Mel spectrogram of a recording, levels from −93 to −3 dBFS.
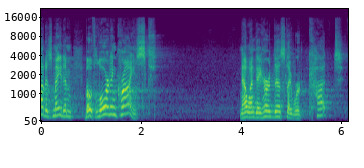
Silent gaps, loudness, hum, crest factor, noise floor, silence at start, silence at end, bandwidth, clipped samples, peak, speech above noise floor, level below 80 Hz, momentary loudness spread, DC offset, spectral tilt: none; -20 LUFS; none; 20 dB; -62 dBFS; 0 s; 0.15 s; 16 kHz; under 0.1%; -2 dBFS; 41 dB; -78 dBFS; 12 LU; under 0.1%; -4 dB/octave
